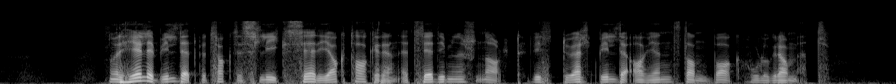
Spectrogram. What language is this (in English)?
Norwegian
